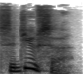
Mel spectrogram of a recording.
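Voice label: "seducer", British English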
